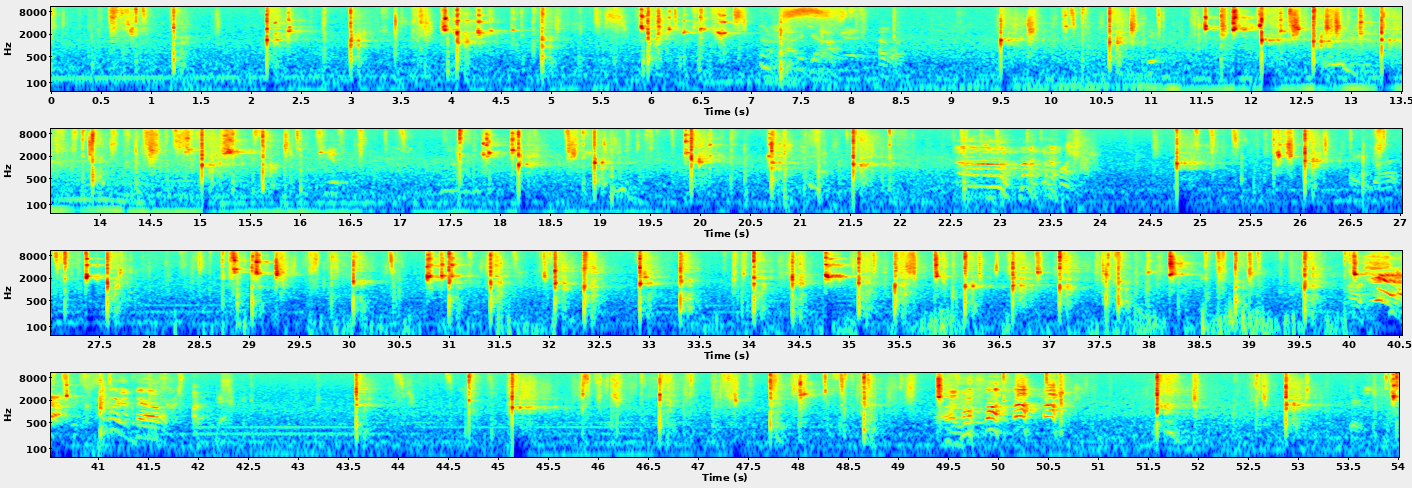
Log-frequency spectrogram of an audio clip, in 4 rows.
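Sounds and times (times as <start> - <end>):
ball bouncing on court: 0.8 - 1.5, 2.1 - 5.2, 9.4 - 16.4, 17.5 - 22.0, 30.0 - 40.2, 43.5 - 43.9, 52.8 - 54.0
players' voices: 6.9 - 8.6, 10.7 - 11.3, 12.2 - 18.0, 18.8 - 19.6, 22.5 - 24.0, 26.4 - 27.1, 39.9 - 42.6, 49.4 - 50.2, 53.4 - 54.0.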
